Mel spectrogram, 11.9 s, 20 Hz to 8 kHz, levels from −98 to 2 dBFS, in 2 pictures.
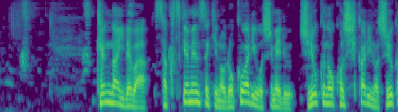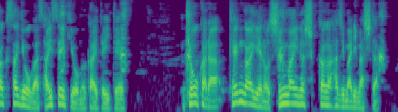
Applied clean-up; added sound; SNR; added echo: classical method Wiener filter.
